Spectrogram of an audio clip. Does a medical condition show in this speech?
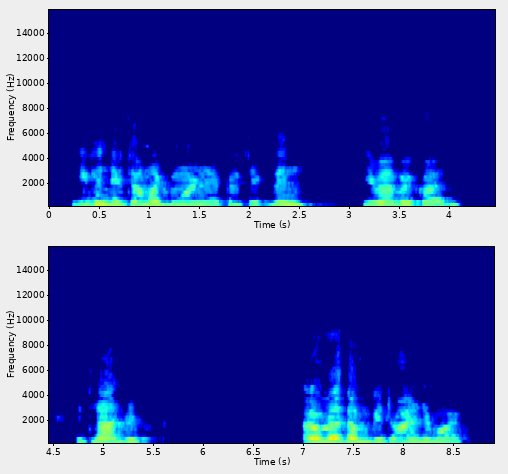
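Yes: spastic cerebral palsy.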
